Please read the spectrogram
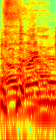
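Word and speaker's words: Omertà: Omeka. I mean Omerka.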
